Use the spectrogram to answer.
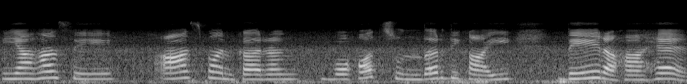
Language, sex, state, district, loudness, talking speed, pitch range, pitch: Hindi, female, Punjab, Fazilka, -18 LUFS, 95 wpm, 235-270 Hz, 250 Hz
